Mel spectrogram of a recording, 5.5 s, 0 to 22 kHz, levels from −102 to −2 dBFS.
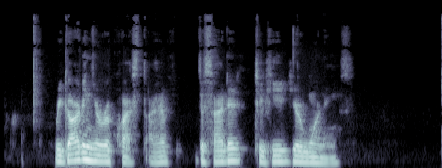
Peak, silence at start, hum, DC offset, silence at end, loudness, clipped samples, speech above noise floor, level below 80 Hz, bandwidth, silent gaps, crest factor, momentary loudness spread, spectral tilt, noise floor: -2 dBFS; 0.4 s; none; under 0.1%; 1.3 s; -21 LUFS; under 0.1%; 70 dB; -52 dBFS; 16 kHz; none; 20 dB; 16 LU; -7.5 dB/octave; -89 dBFS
